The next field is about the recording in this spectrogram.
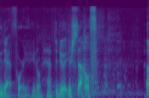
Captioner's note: audience laughter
